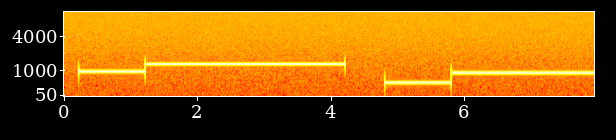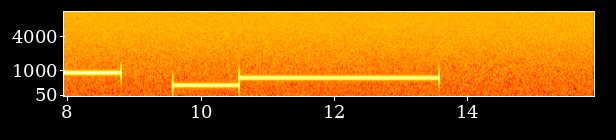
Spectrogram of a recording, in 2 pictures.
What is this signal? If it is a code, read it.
Two-tone page, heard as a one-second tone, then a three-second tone, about 980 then 1320 Hz, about 540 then 930 Hz, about 430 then 730 Hz.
